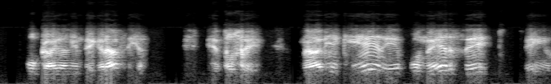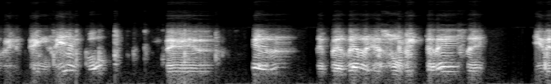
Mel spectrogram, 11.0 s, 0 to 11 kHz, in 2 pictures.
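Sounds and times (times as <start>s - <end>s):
person talking over telephone: 0.3s - 11.0s.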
